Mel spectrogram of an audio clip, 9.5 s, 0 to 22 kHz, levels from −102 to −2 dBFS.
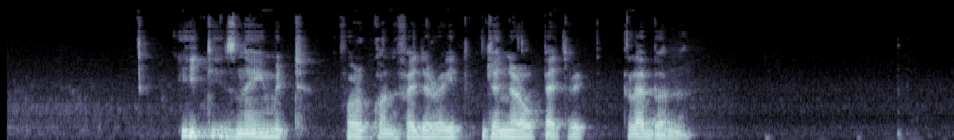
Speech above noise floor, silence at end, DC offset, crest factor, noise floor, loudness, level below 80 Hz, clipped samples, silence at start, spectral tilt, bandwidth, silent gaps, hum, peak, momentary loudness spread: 52 dB; 2.65 s; under 0.1%; 20 dB; -71 dBFS; -20 LUFS; -50 dBFS; under 0.1%; 1.4 s; -6.5 dB/octave; 13.5 kHz; none; none; -4 dBFS; 19 LU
